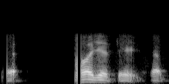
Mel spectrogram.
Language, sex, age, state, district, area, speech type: Maithili, male, 60+, Bihar, Madhubani, rural, conversation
